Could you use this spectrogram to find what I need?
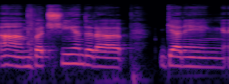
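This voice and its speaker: In a very clean recording with a silent background, a woman with an American accent uses a bright, sharp tone at a medium pitch and a very slow pace. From US, Indian immigrant parents. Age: 30s. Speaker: podcast co-host. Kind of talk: casual chat.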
